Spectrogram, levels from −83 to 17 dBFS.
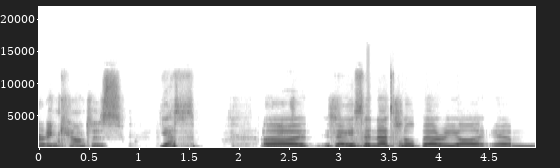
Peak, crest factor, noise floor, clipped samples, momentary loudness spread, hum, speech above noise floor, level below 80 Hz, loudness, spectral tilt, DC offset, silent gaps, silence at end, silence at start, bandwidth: -6 dBFS; 16 dB; -56 dBFS; under 0.1%; 12 LU; none; 34 dB; -52 dBFS; -22 LUFS; -6 dB/octave; under 0.1%; none; 0 s; 0 s; 12.5 kHz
